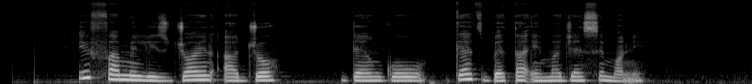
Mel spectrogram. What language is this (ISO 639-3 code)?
pcm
